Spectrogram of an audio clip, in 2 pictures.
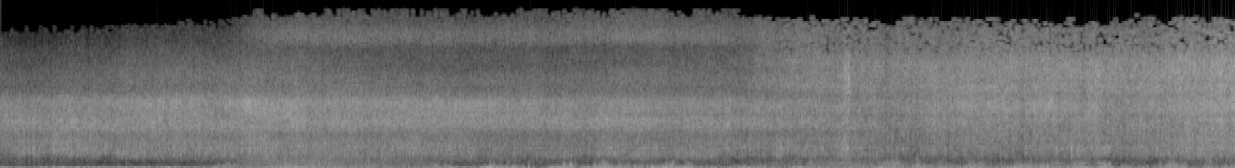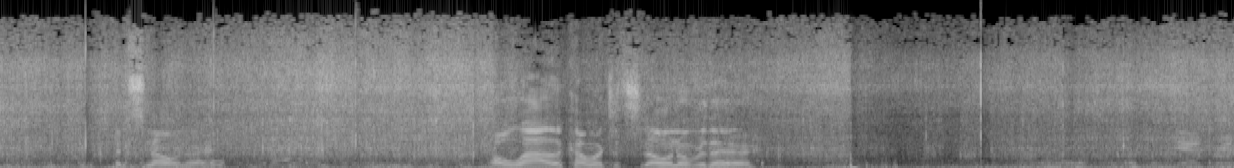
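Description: Wind rushes and buffets loudly past the microphone.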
